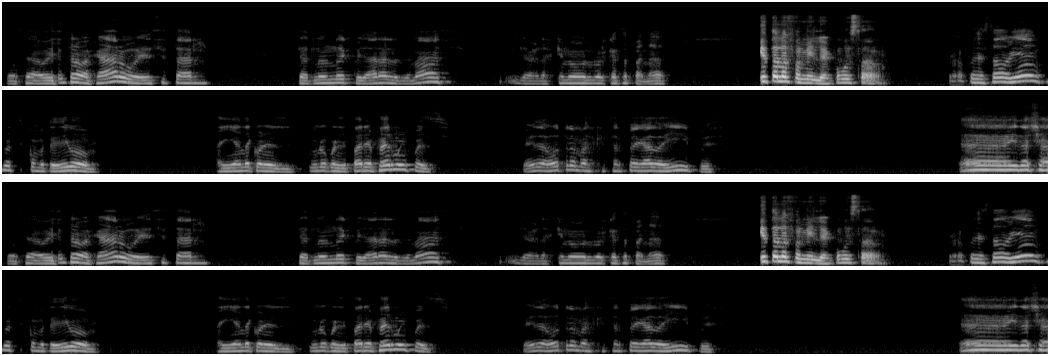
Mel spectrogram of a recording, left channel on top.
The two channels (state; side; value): normal; both; correlation 0.87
